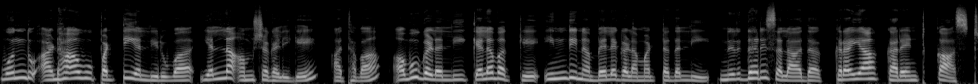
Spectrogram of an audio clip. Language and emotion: Kannada, neutral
